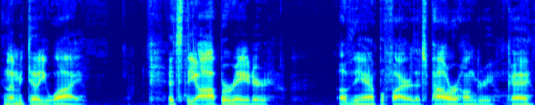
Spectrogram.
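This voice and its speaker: Easygoing male vlogger, very low pitch, sharp tone, close and dry. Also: level tone, measured pace, pauses often, no room sound. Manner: rambling, easygoing, repeats himself. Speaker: car audio hobbyist. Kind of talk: casual vlog talk to camera.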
